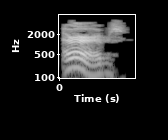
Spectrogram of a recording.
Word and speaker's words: herbs: Proverbs 15 and 17, better is a dinner of herbs, the H is silent, herbs, H-E-R-B-S, where love is.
